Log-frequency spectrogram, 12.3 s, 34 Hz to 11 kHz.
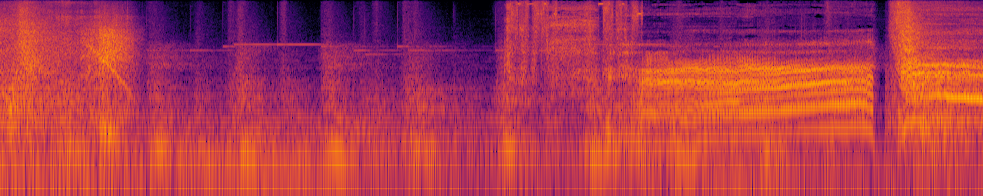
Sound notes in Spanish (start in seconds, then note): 6.4 Gruñidos; 11.3 Grita dolorosamente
